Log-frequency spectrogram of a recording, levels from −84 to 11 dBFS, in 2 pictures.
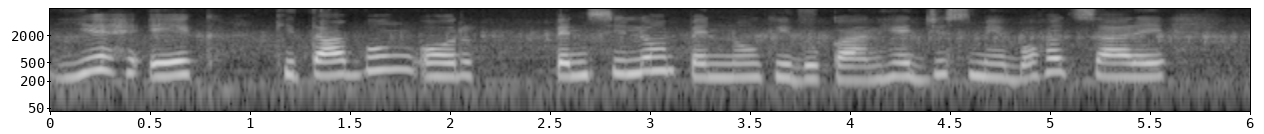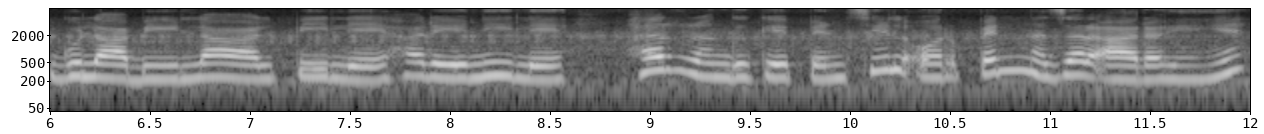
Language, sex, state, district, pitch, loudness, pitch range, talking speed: Hindi, female, Bihar, Madhepura, 250 Hz, -16 LUFS, 230-280 Hz, 130 wpm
